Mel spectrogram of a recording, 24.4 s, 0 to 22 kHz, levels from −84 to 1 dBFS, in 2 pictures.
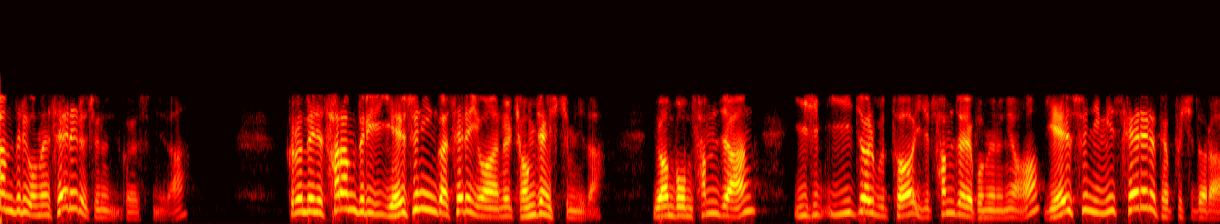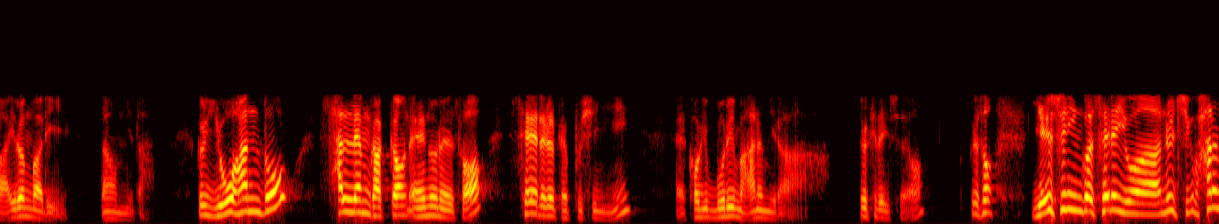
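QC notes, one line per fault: No faults found in this speech clip.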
